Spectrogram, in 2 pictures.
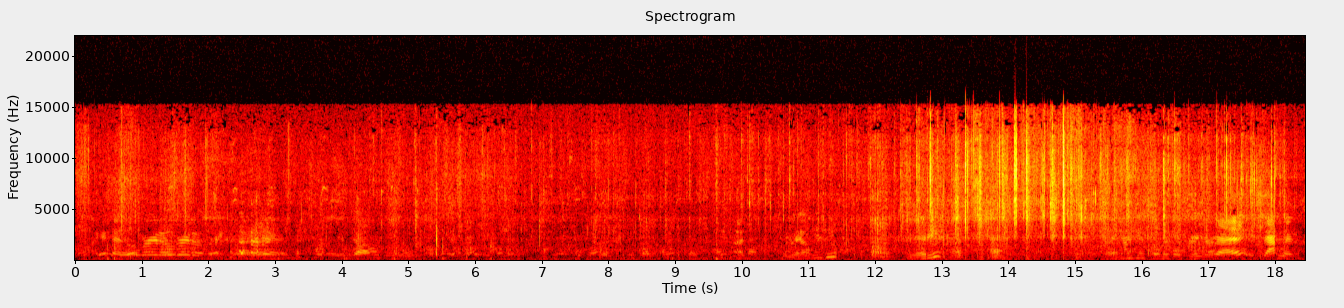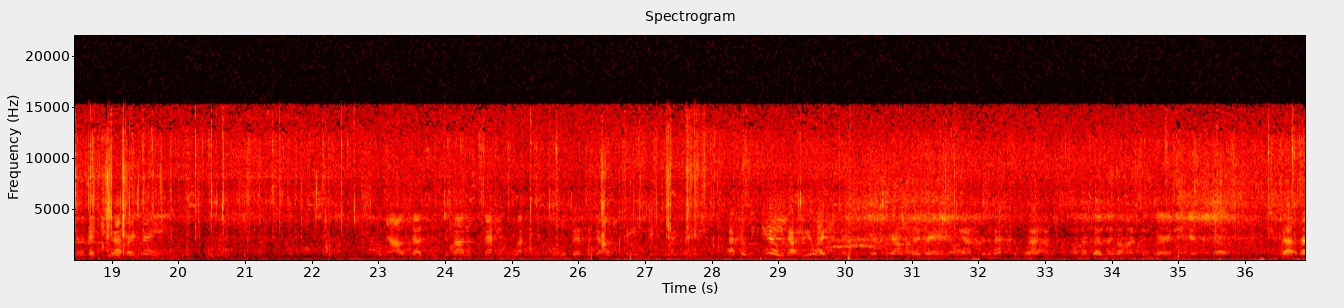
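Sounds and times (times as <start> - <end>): horse hooves on sand: 0.0 - 36.9.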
